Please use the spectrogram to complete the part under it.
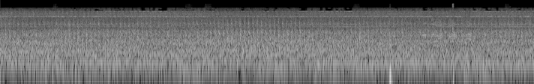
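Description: A helicopter's rotor roars overhead.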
